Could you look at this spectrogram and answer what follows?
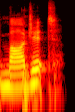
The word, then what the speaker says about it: Mogget: It's M-O-G-G-E-T. And I've always said Mogget.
